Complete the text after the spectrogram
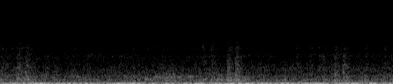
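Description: Steady rumble of riding inside a moving train, a dense low-frequency drone with faint rattles and soft clatter running continuously throughout, with no voices.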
